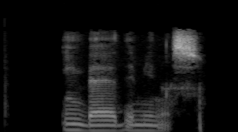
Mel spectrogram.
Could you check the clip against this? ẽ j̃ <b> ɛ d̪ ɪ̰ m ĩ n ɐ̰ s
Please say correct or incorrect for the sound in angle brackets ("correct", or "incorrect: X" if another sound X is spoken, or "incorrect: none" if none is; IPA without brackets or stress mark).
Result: correct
